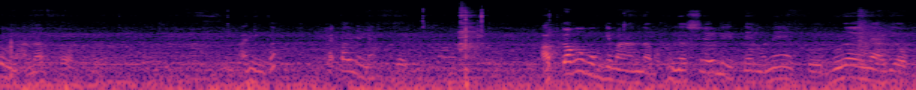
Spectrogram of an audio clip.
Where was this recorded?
in a restaurant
